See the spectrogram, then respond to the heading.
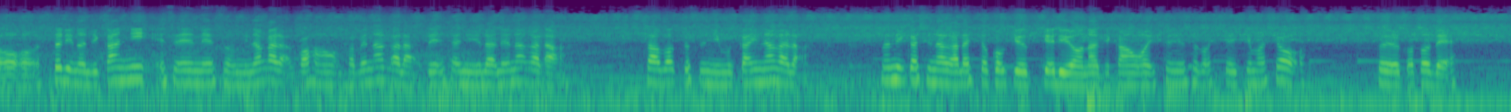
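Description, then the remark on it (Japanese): A dense, steady chorus of cicadas buzzes throughout, a constant high-pitched drone behind a woman talking continuously in the foreground, on a road in Aichi Prefecture, Japan, in summer. “ちょっと後ろにねセミの声があのちょっと大合唱なんですけど夏を感じますね 不快感を覚えた方はちょっと申し訳ないなという気持ちもあるんですけどまあ仕方ないですねあの愛知県は愛知県はというか私がこのいつも通る道には多分どこを通ってもセミの鳴き声はちょっと避けられないというかぐらいねセミがすごいたくさんいる”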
